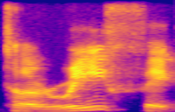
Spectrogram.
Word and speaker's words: terrific: Terrific or terrific or terrific. Yes, terrific. Second. C.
